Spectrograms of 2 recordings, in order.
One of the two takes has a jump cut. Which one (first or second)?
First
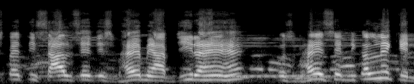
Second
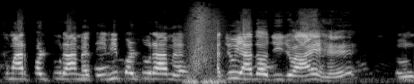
second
